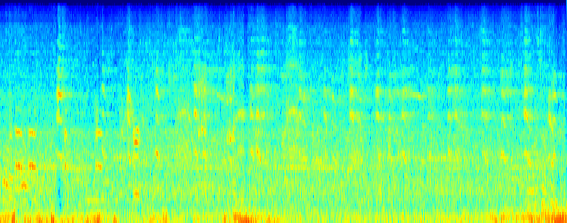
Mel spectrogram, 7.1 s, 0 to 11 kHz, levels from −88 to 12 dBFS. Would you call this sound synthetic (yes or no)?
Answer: yes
